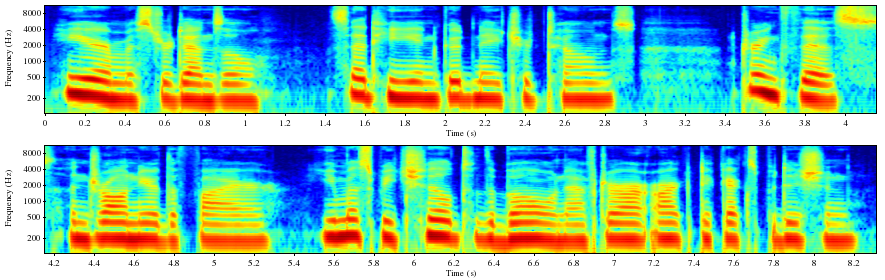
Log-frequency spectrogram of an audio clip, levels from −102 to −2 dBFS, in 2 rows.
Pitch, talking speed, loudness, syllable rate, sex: 200 Hz, 190 wpm, -18 LUFS, 5.2 syllables/s, female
